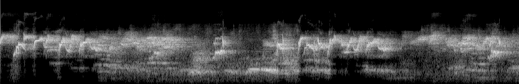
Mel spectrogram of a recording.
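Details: Rival caged Red-whiskered Bulbuls, one 3.5 and one 7 years old, battle for territorial dominance with butir frequency singing and gaya display. Rapid chattering whistles overlap nonstop, with a brief dip near the middle.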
